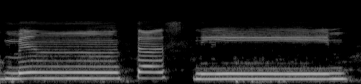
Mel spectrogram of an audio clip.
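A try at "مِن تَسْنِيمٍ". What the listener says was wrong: اچھا، میم کی کسرہ کو معروف کریں.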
